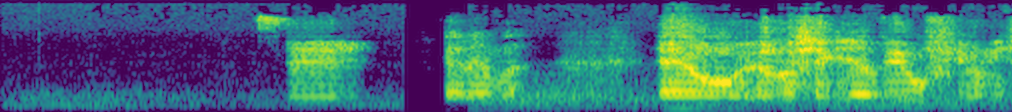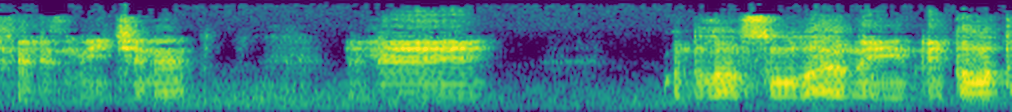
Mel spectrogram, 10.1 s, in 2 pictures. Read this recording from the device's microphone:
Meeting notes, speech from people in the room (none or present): none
